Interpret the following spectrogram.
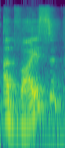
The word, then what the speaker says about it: advice: Okay, when it's followed by the letter E. حرف C لما بيجي وراه حرف E بيتنطق س مش بيتنطق ك. Okay, يبقى عندنا advice, عندنا برضو أمثلة أخرى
